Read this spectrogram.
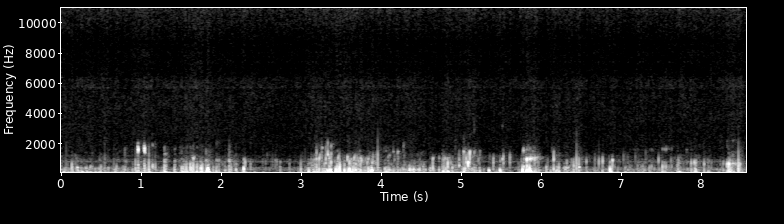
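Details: Stomach growling: bowel sounds (borborygmi).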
